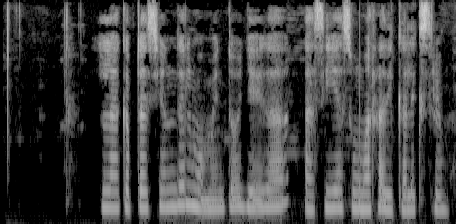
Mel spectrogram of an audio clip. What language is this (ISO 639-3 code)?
spa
